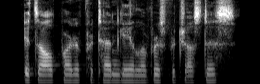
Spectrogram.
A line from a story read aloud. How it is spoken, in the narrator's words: she mutters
